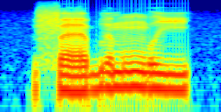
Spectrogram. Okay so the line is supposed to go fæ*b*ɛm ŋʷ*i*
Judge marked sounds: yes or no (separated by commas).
yes, yes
